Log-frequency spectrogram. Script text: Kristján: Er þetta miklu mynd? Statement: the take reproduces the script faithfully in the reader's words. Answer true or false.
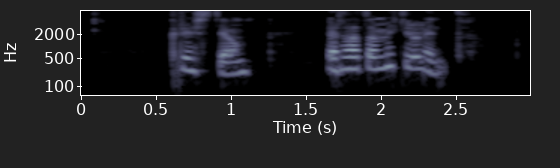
true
